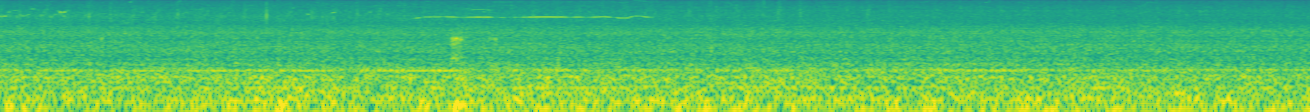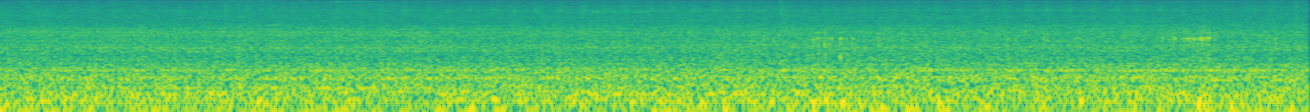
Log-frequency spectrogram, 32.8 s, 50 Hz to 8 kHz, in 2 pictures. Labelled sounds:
5.3	6.2	killer whale, Bigg's (transient), 3.6 to 3.7 kHz
6.5	7.2	killer whale, Bigg's (transient), 3.6 to 3.7 kHz
20.5	21.1	killer whale, Bigg's (transient), 7.1 to 7.4 kHz

